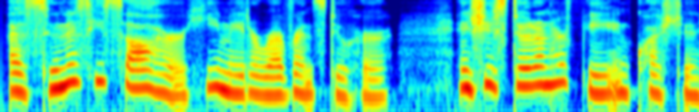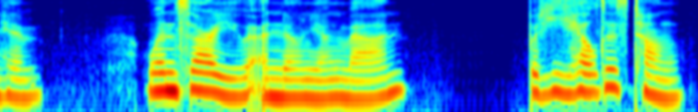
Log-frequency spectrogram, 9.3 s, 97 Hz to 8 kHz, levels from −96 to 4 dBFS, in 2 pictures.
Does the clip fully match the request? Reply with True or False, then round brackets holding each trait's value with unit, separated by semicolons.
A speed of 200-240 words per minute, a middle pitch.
False (205 wpm; 215 Hz)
